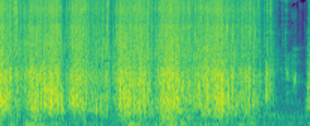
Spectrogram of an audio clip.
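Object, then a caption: Mesh bath sponge in plastic wrapper. Fingertips crumple the ends of the clear plastic wrapper on a packaged pink mesh bath sponge and squeeze the package. The result is a dense, continuous crinkling and crackling with bright, high texture and almost no low end, pulsing in brief dips before it fades out near the end.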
